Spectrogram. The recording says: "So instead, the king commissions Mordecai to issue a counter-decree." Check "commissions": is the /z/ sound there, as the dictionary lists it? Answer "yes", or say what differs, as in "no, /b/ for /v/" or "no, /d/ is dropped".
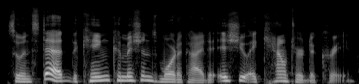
yes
